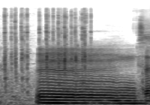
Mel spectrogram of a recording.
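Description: A quick run of typewriter-style key clicks for about half a second, then a man's long, steady 'uhh' held at one pitch for more than a second.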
